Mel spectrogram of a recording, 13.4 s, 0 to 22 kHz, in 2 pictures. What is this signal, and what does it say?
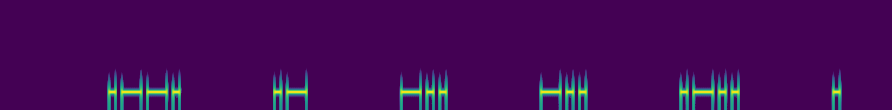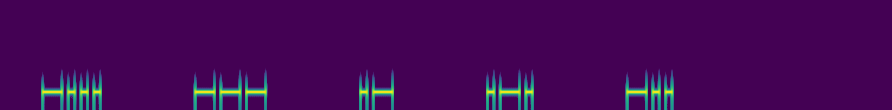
Morse code, heard as a keyed tone, about 25 wpm, spaced as for 10 wpm, 550 Hz. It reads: PADDLEBOARD
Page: News Headlines in Morse Code at 10 WPM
